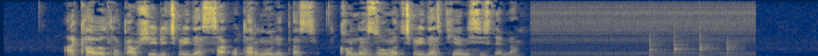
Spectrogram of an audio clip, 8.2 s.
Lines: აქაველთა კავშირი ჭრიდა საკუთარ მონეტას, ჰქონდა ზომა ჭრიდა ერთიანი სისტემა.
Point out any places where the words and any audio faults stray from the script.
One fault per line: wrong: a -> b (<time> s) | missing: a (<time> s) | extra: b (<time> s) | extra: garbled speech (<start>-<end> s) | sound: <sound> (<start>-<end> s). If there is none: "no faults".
sound: thud (6.5-7.5 s)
